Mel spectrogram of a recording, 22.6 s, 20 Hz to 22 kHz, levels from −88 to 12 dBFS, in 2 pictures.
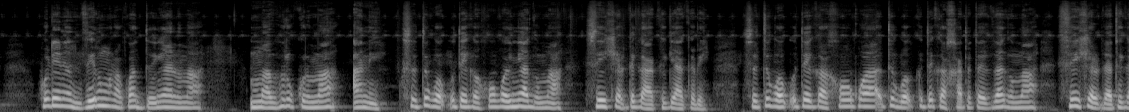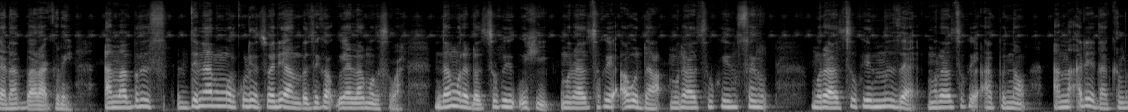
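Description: A spoken-word recording with nothing technically wrong to point to anywhere along its length.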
